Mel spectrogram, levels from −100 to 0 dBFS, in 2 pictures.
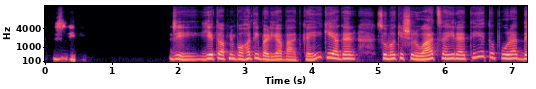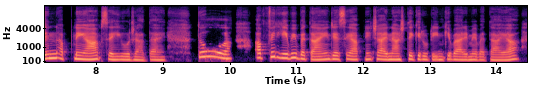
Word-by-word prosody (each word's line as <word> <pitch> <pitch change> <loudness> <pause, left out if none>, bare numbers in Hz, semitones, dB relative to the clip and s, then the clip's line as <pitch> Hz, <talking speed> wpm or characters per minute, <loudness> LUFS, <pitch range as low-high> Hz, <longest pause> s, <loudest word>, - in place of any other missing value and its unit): जी। 190 -2 -3 1.4
जी, 200 +2 +1 0.4
ये 220 +4 +5
तो 220 0 +2
आपने 215 +2 +1
बहुत 200 +3 0
ही 240 - +3
बढ़िया 175 -3 +2
बात 155 -4 -3
कही 175 - -1
कि 265 -1 +5
अगर 220 -2 +3 0.4
सुबह 220 -1 +3
की 235 - 0
शुरुआत 195 0 +4
सही 225 -2 +1
रहती 220 +5 0
है 330 - -2
तो 270 - -1
पूरा 225 0 +2
दिन 220 +3 +2
अपने 205 -2 0
आप 185 +2 +3
सही 165 -2 -1
हो 165 -1 -3
जाता 155 -1 -6
है। 155 0 -6 0.5
तो 310 +1 +2 0.8
अब 260 - +3
फिर 310 0 +1
ये 245 -3 +2
भी 265 +2 +1
बताएँ 185 -4 -1
जैसे 190 0 0
आपने 170 +1 -3
चाय-नाश्ते 175 0 0
के 180 +1 -3
रुटीन 165 -1 -5
के 180 - -5
बारे 160 -2 -1
में 160 +1 -3
बताया, 155 +3 -3
190 Hz, 175 wpm, -22 LUFS, 170-220 Hz, 1.4 s, ये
